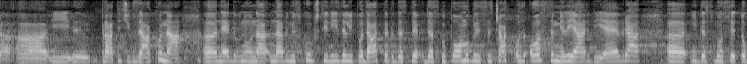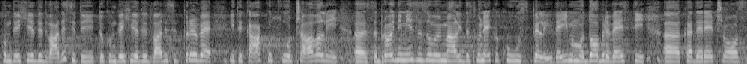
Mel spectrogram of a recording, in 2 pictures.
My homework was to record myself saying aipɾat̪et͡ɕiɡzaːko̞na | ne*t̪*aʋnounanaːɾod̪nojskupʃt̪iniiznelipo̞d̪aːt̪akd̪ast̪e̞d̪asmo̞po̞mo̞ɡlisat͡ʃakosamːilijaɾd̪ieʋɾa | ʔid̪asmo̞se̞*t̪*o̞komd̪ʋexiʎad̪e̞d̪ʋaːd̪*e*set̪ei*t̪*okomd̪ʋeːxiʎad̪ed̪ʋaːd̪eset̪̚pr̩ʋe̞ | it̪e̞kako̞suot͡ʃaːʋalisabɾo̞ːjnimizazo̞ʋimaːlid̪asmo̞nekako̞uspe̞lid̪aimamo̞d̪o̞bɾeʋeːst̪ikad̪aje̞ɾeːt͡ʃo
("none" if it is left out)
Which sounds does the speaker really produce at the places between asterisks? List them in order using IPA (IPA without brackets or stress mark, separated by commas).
d̪, t̪, e, t̪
